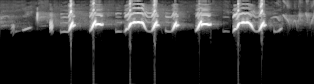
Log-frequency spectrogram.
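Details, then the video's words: American golden plover, a bird of the migration and breeding seasons, giving a loud run of clear, high whistled notes, several arched up-and-down, about seven notes in three seconds against a silent background. "American Golden Plover Call | American Golden Plover Sound"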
